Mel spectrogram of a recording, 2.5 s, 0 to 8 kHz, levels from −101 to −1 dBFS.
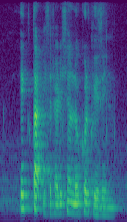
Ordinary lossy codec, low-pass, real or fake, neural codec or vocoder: none; none; real; none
